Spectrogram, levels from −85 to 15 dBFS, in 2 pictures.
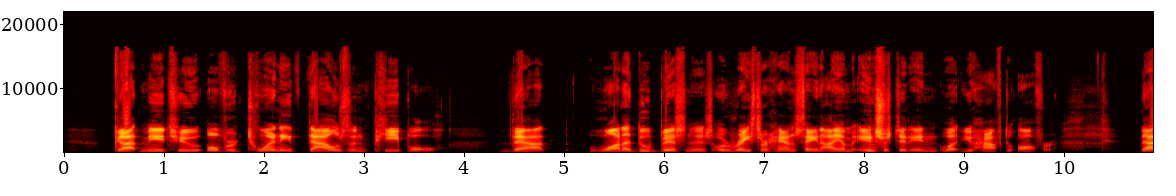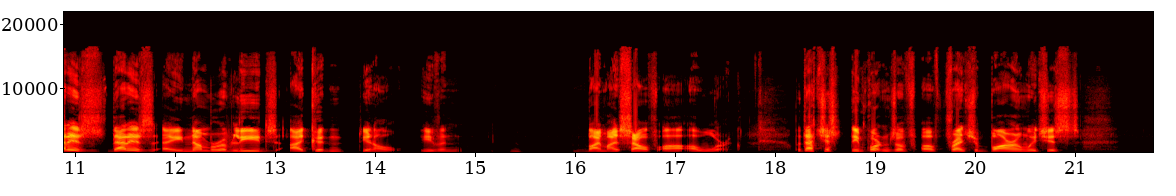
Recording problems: thin; very; fading below 900 Hz

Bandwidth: 16.5 kHz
